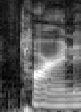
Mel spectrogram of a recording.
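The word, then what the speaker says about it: Tairn: Now, Taryn is how Taryn is really how you should pronounce it.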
